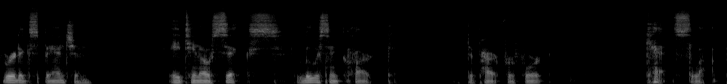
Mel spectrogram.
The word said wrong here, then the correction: Clatsop: Am I saying that right? You're not even paying. Not even paying attention. Clatsop.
